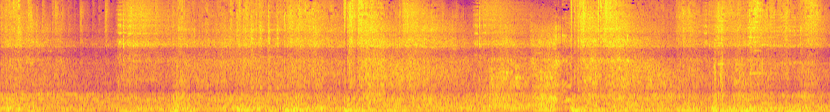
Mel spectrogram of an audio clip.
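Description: Heavy naval guns firing in World of Warships, with booming salvos and a steady low rumble of battle beneath, loud and continuous, and game voice announcements in between.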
